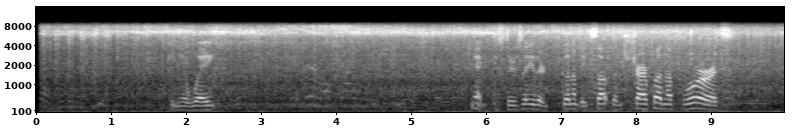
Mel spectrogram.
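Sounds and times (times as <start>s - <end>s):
model train electric whir: 0.0s - 9.9s
person speaking: 3.4s - 9.2s.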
